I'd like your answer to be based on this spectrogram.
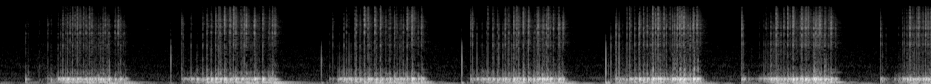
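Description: Two wooden chopsticks scratch a hollow, domed wire-mesh microphone grille from both sides, producing seven rough scraping bursts separated by short pauses. Each burst has a close, heavy low rumble with a steady mid-low band and a bright, gritty hiss on top.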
